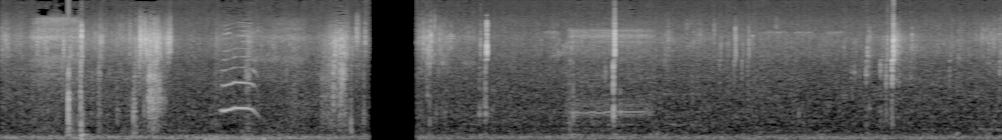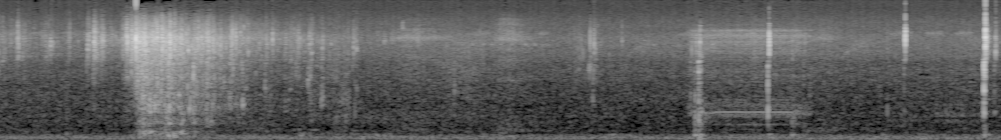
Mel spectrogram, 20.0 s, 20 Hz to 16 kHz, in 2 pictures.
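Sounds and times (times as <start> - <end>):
low rumble: 0.0 - 3.4
water splashing: 8.4 - 13.8.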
